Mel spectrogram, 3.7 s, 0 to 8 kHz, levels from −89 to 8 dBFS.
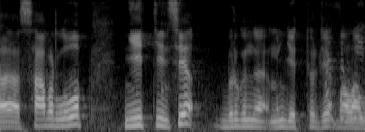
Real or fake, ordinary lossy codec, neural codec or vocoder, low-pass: real; none; none; none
